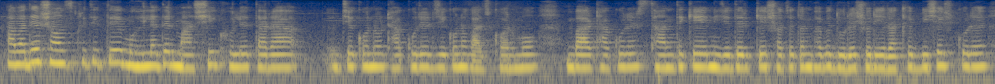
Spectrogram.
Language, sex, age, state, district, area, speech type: Bengali, female, 30-45, West Bengal, Purulia, rural, spontaneous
